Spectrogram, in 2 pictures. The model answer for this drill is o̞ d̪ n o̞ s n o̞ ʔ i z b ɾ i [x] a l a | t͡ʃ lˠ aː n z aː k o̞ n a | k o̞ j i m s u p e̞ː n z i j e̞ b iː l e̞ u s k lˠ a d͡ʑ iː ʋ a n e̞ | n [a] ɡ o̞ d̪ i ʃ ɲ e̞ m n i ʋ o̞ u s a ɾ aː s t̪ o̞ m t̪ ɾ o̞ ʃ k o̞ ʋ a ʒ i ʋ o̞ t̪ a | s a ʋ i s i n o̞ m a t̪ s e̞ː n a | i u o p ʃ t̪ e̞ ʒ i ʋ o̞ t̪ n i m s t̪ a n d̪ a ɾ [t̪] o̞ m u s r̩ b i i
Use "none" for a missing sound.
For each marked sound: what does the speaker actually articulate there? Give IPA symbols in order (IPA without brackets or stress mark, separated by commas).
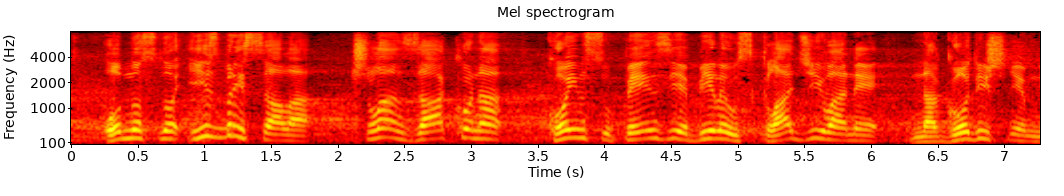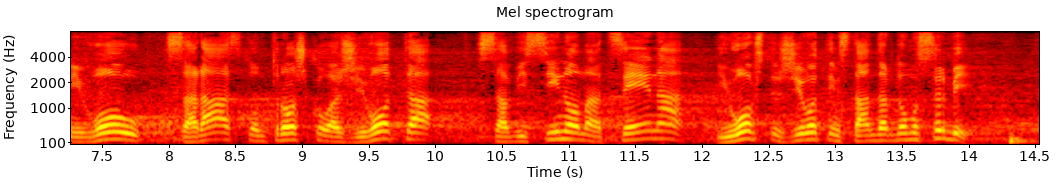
s, a, d̪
